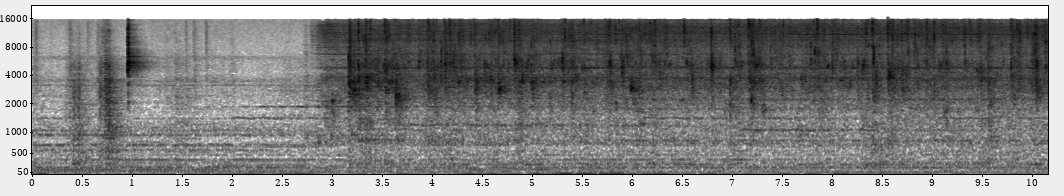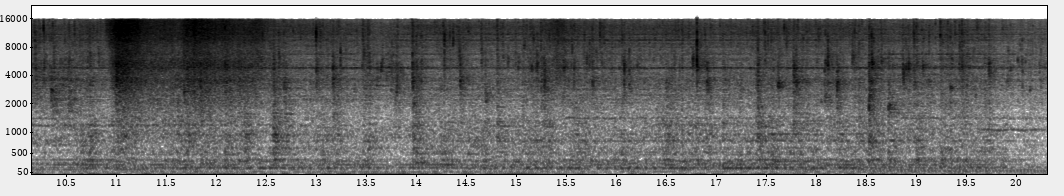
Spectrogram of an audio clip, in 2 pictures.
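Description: Water from a tap and poured from a bowl splashing over a thin sheet of hammered copper foil in a steel sink. The water sound is steady, with a louder splash about 11 seconds in.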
